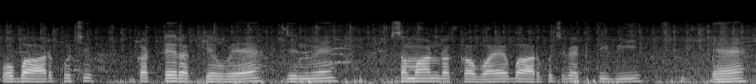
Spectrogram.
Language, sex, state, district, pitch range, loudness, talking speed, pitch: Hindi, male, Uttar Pradesh, Shamli, 130-140 Hz, -20 LUFS, 125 wpm, 135 Hz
